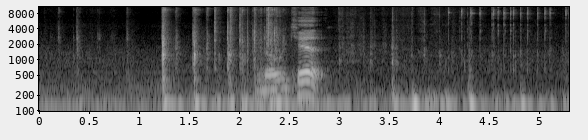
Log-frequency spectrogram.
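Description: Keys clatter in quick, uneven bursts on a computer keyboard during laptop troubleshooting, close and moderately loud, while someone speaks briefly over the typing.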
